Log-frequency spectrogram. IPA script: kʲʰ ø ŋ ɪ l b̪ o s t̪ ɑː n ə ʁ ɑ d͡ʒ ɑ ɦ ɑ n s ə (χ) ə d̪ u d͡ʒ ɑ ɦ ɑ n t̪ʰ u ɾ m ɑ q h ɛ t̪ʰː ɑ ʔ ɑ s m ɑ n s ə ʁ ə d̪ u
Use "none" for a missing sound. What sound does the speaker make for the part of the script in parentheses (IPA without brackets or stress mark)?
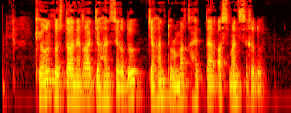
ʁ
